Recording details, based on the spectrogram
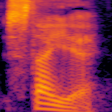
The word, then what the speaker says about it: Stedje: Og det blir skrevet Stedje, mm. – men det skal uttales Steie, akkurat som feie.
